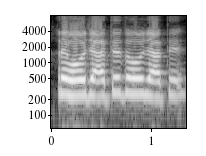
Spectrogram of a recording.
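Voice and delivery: a hammed-up stubborn little girl; defiant little sister. A narrator's reading. Little sister threatening to tell mother, defiant high child voice.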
